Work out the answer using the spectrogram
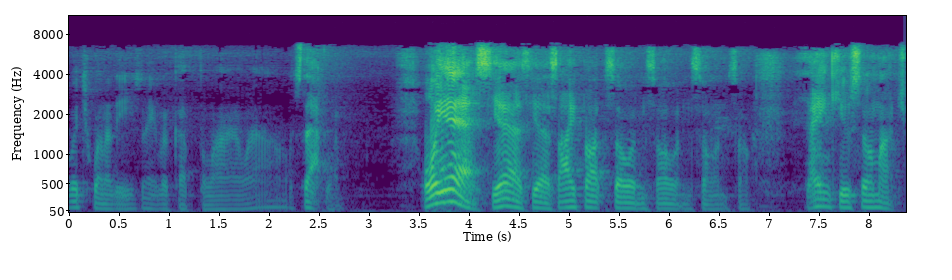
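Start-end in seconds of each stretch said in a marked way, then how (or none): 7.4-8.4 sarcastic, mock-thankful tone. Explaining a checking procedure, the speaker thanks the other person, sarcastic thanks. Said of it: "I say sarcastically".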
